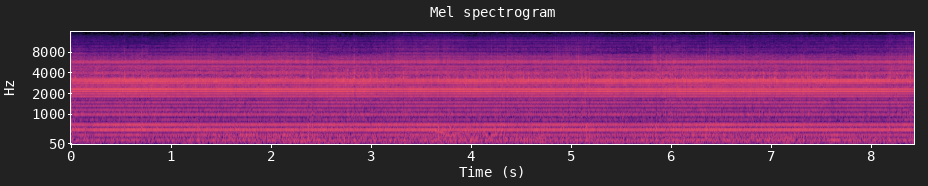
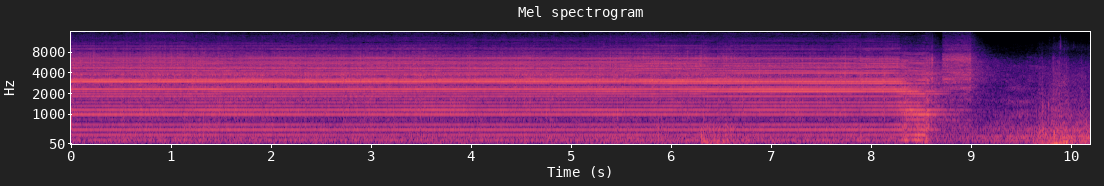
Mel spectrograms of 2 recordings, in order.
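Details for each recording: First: Miller Dynasty 300DX AC TIG welding aluminum: steady high buzz with faint irregular pops because the aluminum is still cold; it needs to heat up more. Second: Miller Dynasty 300DX AC TIG on aluminum with a beginner welding: an even buzz holds steady about eight seconds before the arc cuts off. Earlier popping was blamed on cold metal needing more heat. A normal, stable arc.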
